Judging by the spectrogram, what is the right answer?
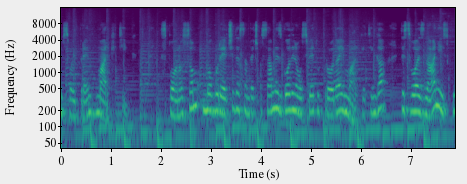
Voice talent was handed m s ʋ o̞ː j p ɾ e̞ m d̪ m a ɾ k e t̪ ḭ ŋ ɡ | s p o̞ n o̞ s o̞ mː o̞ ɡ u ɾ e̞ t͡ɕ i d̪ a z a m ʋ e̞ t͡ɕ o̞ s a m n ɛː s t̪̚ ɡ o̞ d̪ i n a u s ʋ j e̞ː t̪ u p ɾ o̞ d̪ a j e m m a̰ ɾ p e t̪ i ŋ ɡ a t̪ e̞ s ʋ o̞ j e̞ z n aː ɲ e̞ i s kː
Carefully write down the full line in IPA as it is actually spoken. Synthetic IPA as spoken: m s ʋ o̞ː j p ɾ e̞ n d̪ m a ɾ k e t̪ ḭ ŋ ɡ | s p o̞ n o̞ s o̞ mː o̞ ɡ u ɾ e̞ t͡ɕ i d̪ a s a m ʋ e̞ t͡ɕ o̞ s a m n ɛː s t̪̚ ɡ o̞ d̪ i n a u s ʋ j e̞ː t̪ u p ɾ o̞ d̪ a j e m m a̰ ɾ k e t̪ i ŋ ɡ a t̪ e̞ s ʋ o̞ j e̞ z n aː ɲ e̞ i s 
